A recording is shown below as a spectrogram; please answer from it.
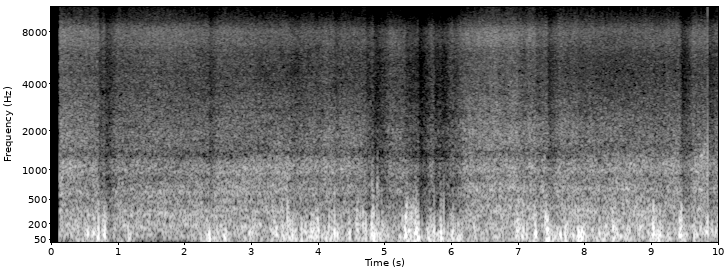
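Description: Wind buffeting the microphone in irregular gusts, over the steady rush of surf breaking on a sandy beach.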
